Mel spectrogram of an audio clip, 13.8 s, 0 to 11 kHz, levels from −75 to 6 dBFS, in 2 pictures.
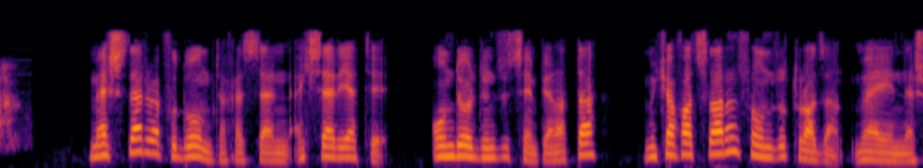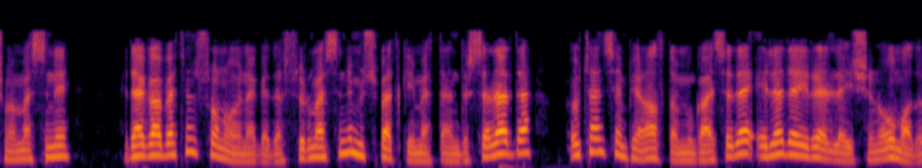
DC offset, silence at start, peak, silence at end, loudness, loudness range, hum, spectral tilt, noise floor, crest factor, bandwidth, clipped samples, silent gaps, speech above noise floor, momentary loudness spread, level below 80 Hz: under 0.1%; 0 s; -4 dBFS; 0 s; -22 LUFS; 2 LU; none; -5 dB/octave; -60 dBFS; 18 dB; 6.6 kHz; under 0.1%; none; 38 dB; 9 LU; -60 dBFS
